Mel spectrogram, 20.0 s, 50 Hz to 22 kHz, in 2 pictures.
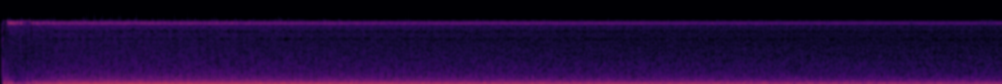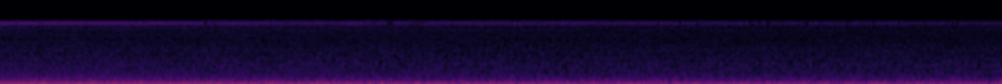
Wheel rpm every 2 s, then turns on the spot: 0, 0, 0, 0, 0, 0, 0, 0, 0, 0.
none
